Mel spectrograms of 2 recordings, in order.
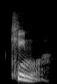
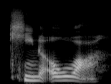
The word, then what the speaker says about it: quinoa: Quinoa spelled like this. Most English speakers encountering it for the first time in writing say quinoa. The actual pronunciation is quinoa.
